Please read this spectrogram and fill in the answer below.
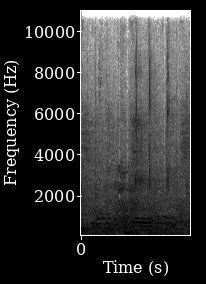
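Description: Indoor soccer in a sports hall: a ball being kicked and bouncing on the hall floor, with players shouting to one another.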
